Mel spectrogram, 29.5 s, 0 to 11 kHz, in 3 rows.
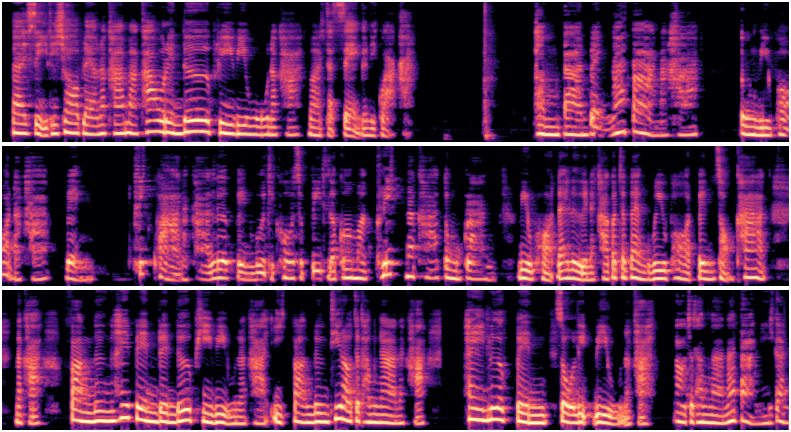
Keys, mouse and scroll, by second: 3.6 click, 4.9 scroll up 2, 6.0 scroll up 1, 6.3 click, 10.1-18.5 right drag, 18.5 z, 23.3-26.1 right drag, 26.7 click.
